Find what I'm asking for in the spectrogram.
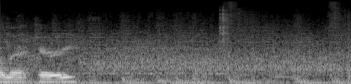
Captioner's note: crowd Noises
